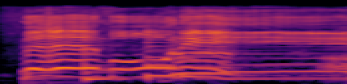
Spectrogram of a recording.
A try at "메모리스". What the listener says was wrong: 틀렸어 마지막 S 있잖아요 메모리스 마지막 S 있잖아요 메모리스 얼 발음이에요. 엘 발음으로 해서. 메모 윈데 리라 그래가지고.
